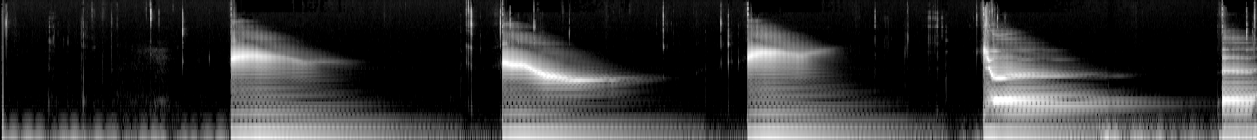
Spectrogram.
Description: triangle

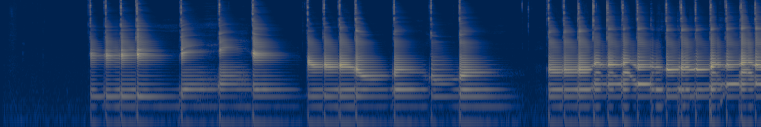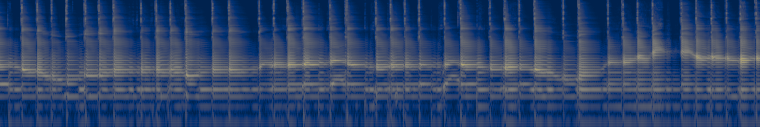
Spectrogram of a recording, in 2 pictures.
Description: genggong

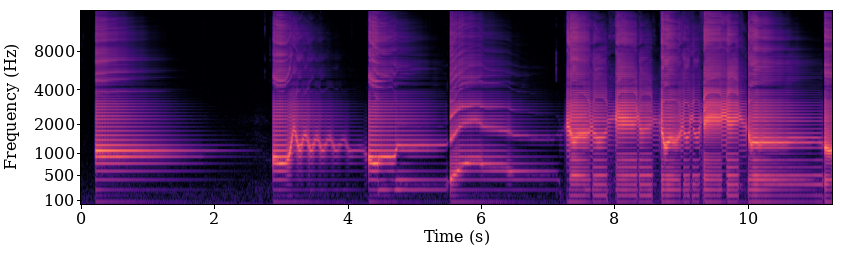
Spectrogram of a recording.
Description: DRUM

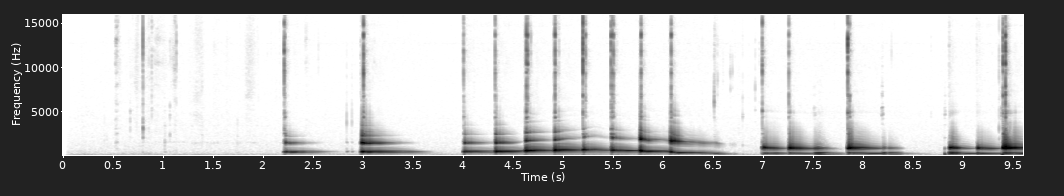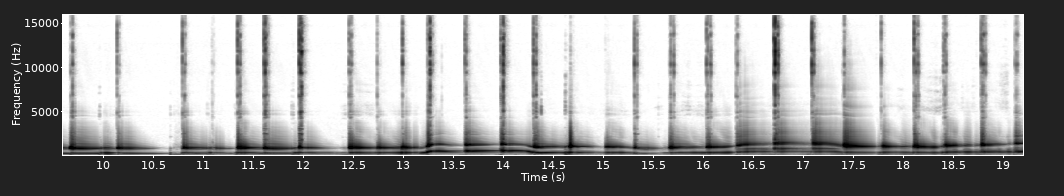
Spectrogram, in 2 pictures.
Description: timor genggong

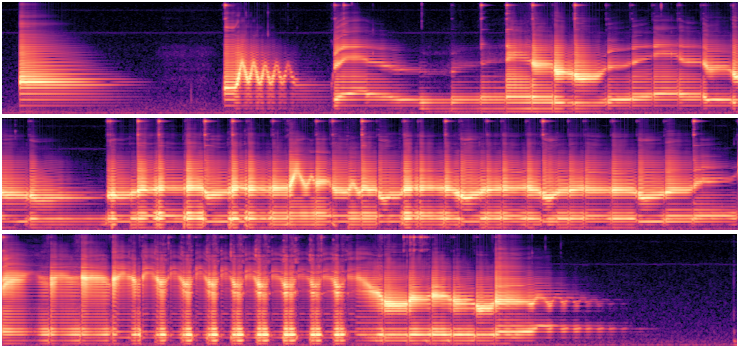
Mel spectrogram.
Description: AFG XL, murchunga afghan style xl laiton

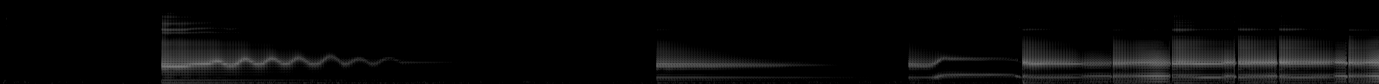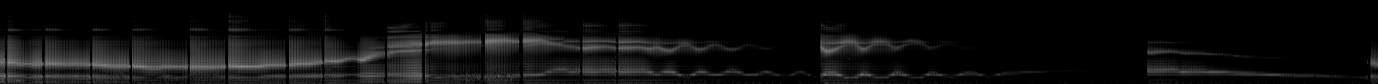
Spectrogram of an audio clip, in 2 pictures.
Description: sword

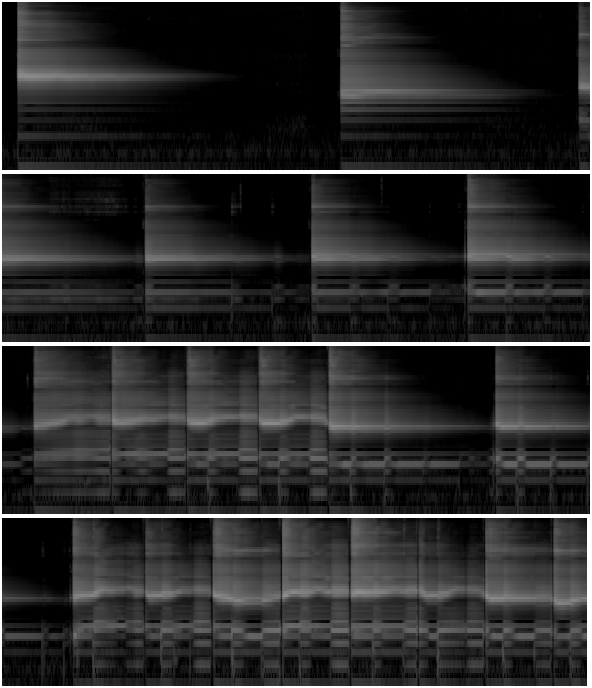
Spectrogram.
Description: bell

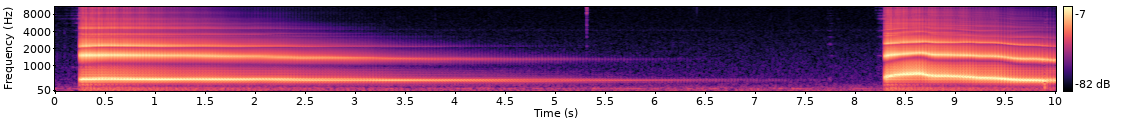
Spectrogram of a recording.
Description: boar, guimbardes

